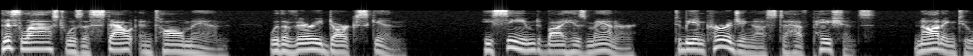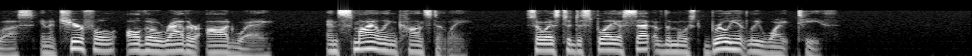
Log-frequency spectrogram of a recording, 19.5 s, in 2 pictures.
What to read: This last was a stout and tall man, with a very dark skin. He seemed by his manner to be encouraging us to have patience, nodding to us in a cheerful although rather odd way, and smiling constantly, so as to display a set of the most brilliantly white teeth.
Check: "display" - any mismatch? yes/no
no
